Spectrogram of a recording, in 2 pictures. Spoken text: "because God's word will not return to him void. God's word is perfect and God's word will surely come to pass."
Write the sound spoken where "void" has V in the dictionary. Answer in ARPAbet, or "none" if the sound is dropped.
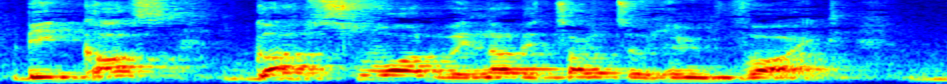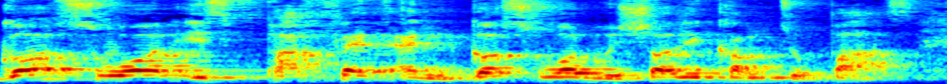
V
